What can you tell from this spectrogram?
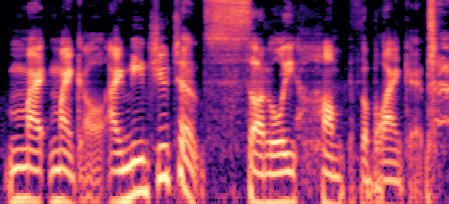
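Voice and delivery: usual speaking voice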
